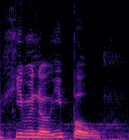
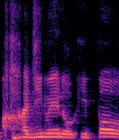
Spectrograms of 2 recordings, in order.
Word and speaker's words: Hajime no Ippo: Alright, so Hime no Ippo. How do you say it? It's Himo? Hajime no Ippo, or that's how I remember it.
